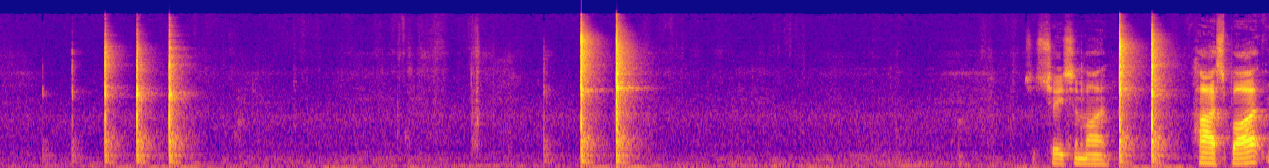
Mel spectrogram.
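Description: A rubber mallet taps sharply on a metal lathe chuck.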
